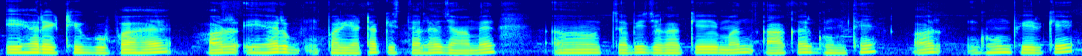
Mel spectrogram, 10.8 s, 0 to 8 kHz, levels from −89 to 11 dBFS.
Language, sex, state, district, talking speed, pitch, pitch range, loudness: Chhattisgarhi, male, Chhattisgarh, Raigarh, 135 wpm, 120 Hz, 115-130 Hz, -31 LUFS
